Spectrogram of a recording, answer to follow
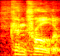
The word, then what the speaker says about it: comptroller: The original word is, it looks like comptroller, but that's not how you pronounce it because the word is French.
